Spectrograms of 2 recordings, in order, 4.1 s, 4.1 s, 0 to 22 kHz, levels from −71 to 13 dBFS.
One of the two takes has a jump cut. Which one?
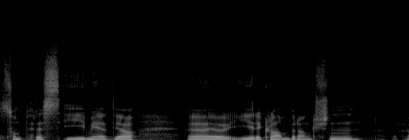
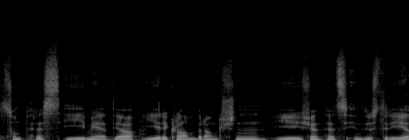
second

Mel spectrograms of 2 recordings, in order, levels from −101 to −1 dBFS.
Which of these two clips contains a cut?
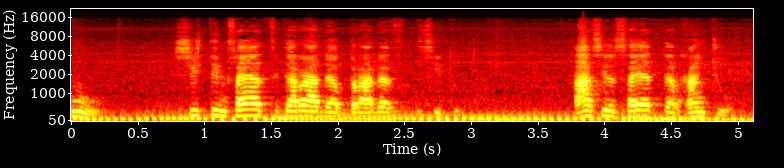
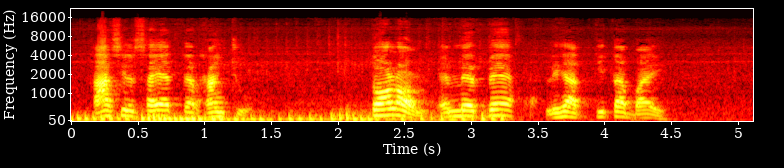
second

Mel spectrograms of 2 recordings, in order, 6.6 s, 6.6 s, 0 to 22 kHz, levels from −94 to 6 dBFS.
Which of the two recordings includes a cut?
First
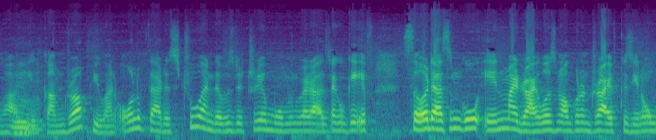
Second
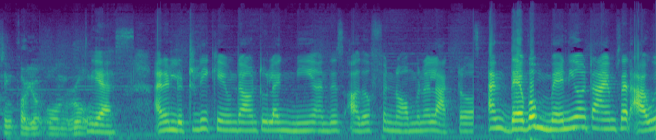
second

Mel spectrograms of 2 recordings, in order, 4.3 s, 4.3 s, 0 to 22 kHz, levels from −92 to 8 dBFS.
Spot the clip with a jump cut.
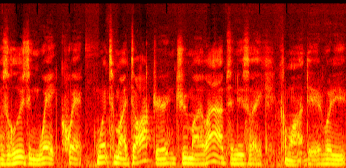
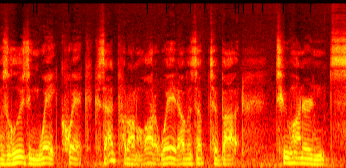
first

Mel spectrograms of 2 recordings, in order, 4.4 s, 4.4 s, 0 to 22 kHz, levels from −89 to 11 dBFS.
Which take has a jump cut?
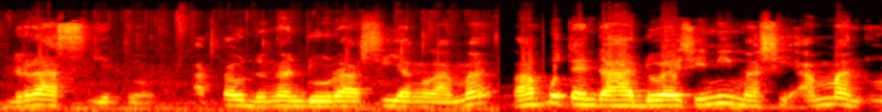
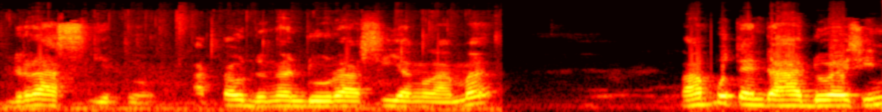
first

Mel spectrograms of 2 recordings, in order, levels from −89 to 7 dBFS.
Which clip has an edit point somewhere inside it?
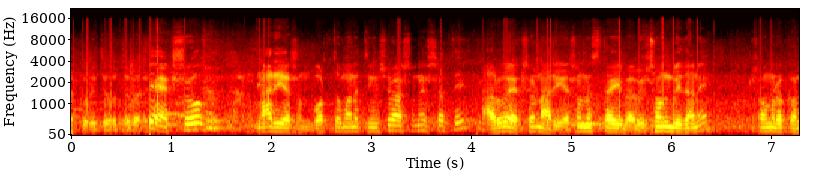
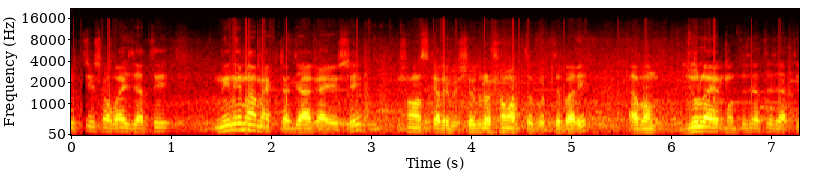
first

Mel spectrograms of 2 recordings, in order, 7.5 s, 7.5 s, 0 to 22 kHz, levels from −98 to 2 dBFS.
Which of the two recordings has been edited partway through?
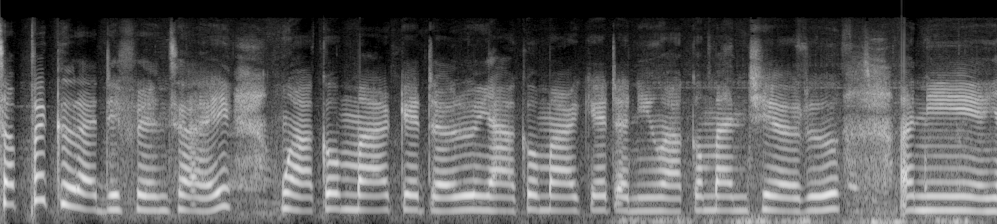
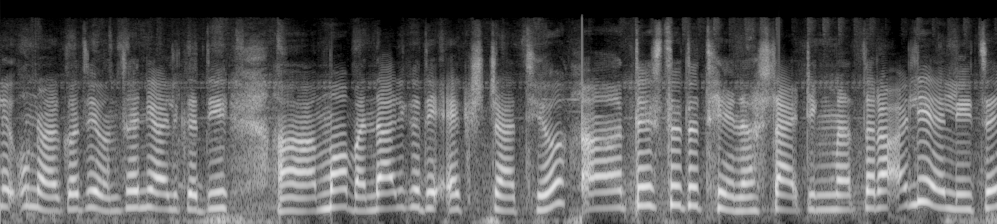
second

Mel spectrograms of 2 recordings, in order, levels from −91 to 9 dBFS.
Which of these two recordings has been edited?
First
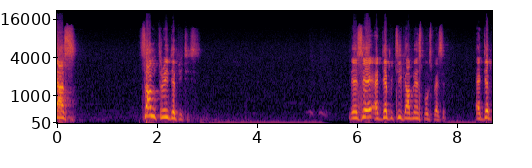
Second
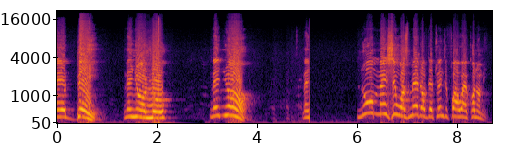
second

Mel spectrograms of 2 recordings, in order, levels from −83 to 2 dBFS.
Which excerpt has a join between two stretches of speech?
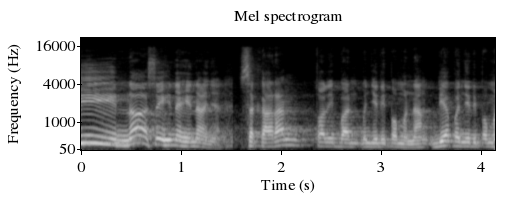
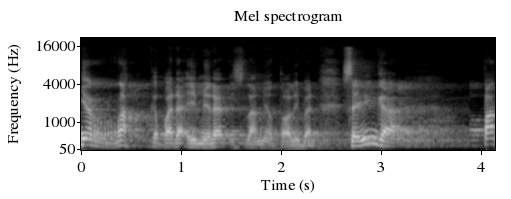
first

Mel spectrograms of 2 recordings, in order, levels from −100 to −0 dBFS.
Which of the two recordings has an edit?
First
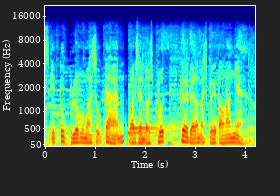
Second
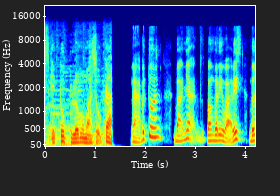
first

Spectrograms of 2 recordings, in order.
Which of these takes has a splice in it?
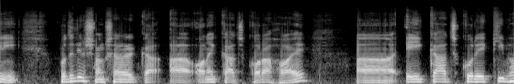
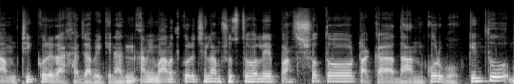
second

